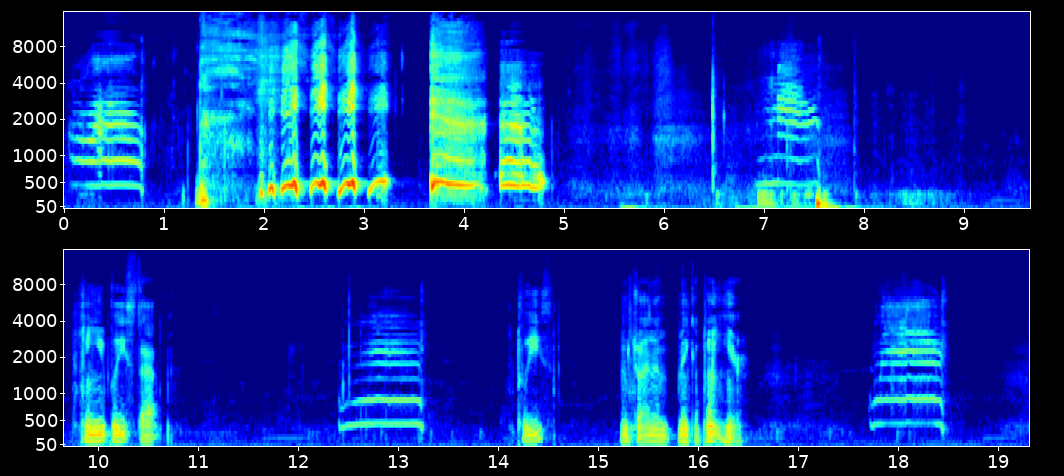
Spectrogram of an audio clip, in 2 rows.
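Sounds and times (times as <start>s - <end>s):
gray cat meowing loudly into microphone: 0.0s - 0.9s, 7.0s - 7.7s, 12.4s - 13.3s, 17.7s - 18.5s
speech: 1.3s - 3.2s, 9.9s - 10.8s, 14.2s - 14.6s, 15.2s - 16.6s
laughter: 1.3s - 4.0s.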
